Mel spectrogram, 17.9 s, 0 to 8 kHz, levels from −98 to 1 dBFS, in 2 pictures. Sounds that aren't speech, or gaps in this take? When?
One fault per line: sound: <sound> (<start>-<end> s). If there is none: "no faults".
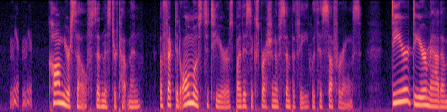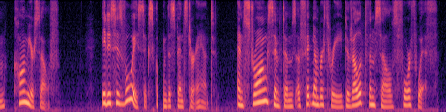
sound: laugh (0.2-0.7 s)
sound: dropout (12.1-12.2 s)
